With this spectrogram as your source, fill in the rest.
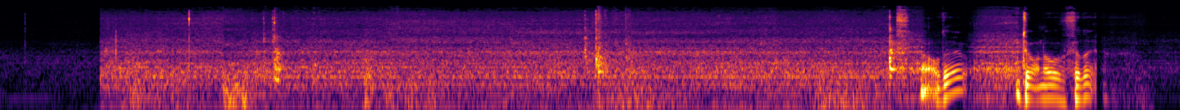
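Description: Fuel gushes steadily from a pump nozzle into a tank.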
